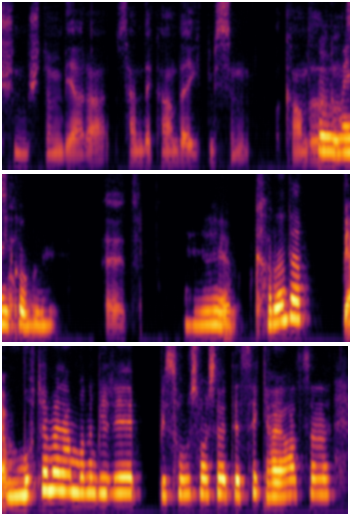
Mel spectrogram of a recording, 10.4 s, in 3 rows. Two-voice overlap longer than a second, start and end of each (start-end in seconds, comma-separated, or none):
none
